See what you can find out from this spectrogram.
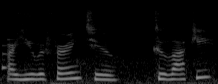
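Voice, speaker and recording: Woman voicing a high, precise robot girl. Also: normal speed, warm tone, a little hiss or hum, close to an everyday voice. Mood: explanatory. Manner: formal, technical, literal phrasing. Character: female robot companion, precise, formal, analytical, courteous. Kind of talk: video game voice acting.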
